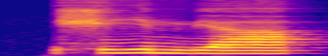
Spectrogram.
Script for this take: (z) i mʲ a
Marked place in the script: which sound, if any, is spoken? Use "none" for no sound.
ʃ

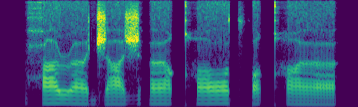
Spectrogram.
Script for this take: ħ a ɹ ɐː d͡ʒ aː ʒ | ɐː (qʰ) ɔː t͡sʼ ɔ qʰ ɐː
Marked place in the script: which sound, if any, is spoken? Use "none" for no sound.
qʰ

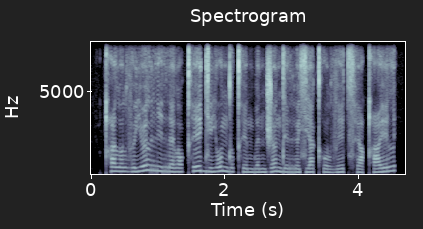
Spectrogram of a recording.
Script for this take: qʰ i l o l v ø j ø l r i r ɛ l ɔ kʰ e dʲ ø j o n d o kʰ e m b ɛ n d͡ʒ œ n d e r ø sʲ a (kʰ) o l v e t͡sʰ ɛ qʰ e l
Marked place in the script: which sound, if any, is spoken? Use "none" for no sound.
kʰ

